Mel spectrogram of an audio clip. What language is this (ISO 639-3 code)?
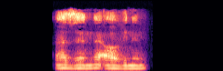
kur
